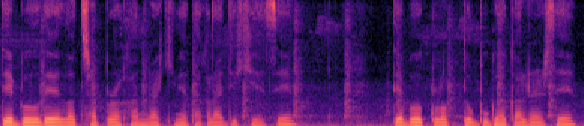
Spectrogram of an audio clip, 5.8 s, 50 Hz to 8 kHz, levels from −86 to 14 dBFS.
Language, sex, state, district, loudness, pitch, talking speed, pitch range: Nagamese, female, Nagaland, Dimapur, -17 LUFS, 170 Hz, 175 wpm, 160-180 Hz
